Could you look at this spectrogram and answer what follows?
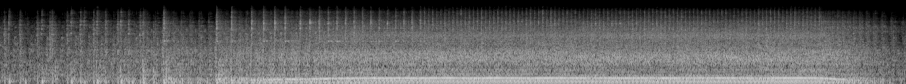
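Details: Cheap Walmart push mower that sat about 1.5 years, run right after its stuck carburetor needle was freed; catches and holds a steady, even buzz, then winds down; blue smoke on startup, owner suspects odd oil.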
